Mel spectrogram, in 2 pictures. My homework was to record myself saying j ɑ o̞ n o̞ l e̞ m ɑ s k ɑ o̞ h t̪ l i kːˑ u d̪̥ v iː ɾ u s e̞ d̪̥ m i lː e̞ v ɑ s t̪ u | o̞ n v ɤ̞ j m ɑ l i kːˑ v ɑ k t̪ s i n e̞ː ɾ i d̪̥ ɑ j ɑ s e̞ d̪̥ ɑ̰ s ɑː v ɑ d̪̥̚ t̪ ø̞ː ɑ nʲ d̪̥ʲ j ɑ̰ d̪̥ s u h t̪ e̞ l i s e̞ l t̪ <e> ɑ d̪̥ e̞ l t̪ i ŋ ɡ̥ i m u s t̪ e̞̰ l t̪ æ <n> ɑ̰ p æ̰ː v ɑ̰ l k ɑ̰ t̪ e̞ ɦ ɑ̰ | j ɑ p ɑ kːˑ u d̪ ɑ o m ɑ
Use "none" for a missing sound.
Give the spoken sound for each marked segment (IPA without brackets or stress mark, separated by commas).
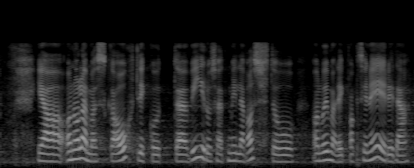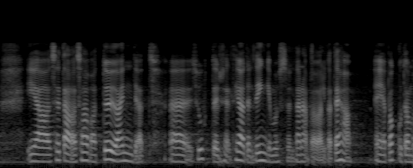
e, n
